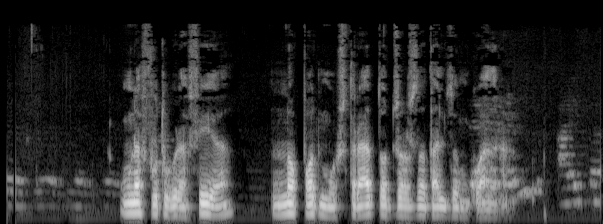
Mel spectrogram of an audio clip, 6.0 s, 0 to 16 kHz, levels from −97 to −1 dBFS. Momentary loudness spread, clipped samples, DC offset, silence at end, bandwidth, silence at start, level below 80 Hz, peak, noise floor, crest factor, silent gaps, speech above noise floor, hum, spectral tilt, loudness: 17 LU; under 0.1%; under 0.1%; 0 s; 11.5 kHz; 0.1 s; -62 dBFS; -4 dBFS; -56 dBFS; 22 dB; none; 33 dB; none; -7 dB/octave; -24 LUFS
